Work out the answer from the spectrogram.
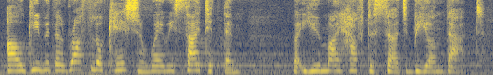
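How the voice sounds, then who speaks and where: A woman's voice: mid-range voice, normal speed, faint music behind, close to an everyday voice. An actress playing an earnest, concerned woman scout of the forest in a fantasy video game.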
